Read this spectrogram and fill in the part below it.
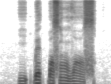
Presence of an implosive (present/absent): present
